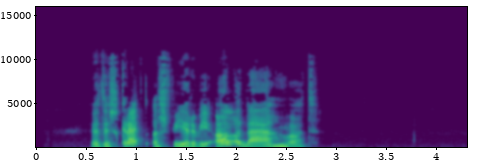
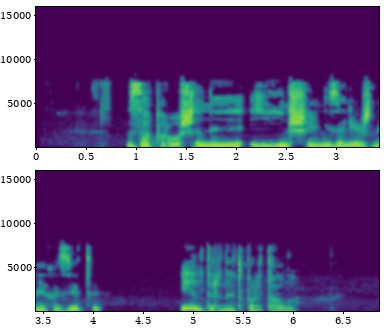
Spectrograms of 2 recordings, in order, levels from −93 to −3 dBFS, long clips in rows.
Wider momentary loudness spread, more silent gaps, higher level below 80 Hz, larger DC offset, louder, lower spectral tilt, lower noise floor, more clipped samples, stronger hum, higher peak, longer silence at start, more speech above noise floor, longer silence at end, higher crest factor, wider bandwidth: second, 11 LU vs 17 LU; neither; second, -82 dBFS vs -58 dBFS; neither; second, -24 LUFS vs -16 LUFS; about the same, -4.5 dB/octave vs -3.5 dB/octave; first, -83 dBFS vs -75 dBFS; neither; neither; second, -8 dBFS vs 0 dBFS; second, 0.55 s vs 0.7 s; about the same, 59 dB vs 58 dB; first, 1.55 s vs 0.85 s; about the same, 18 dB vs 18 dB; first, 11 kHz vs 8 kHz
